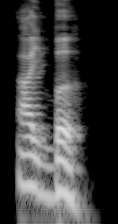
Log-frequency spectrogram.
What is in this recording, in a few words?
"aibö", xavante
